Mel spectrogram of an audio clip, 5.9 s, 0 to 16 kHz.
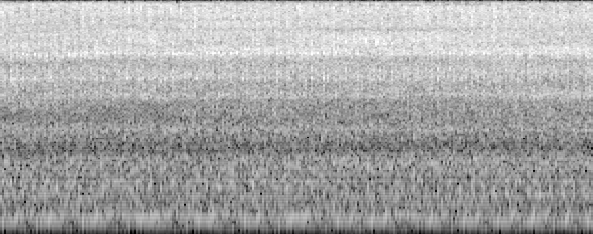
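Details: Non-turbo Nissan R33 (Skyline) cold start after sitting about 2 days: rough uneven idle with misfire stumbles, smooths out after about 10 minutes warm-up; coilpacks, injectors, gasket, fuel supply tried and seem fine, cause unknown.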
